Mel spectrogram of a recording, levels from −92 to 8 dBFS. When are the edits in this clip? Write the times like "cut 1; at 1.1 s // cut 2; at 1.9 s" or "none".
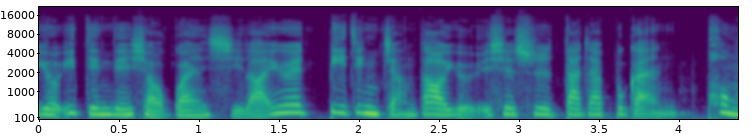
cut 1; at 1.7 s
